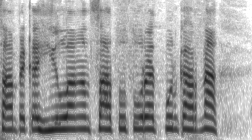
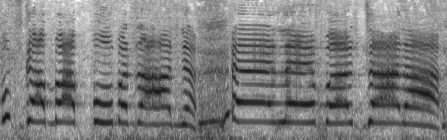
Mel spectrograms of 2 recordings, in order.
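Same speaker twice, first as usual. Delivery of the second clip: drawn-out shouted call, higher; slow hype shout; 4 semitones higher, slower than usual. Real, not acted. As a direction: shout it like a caster at the climax. Caster shouting climax.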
